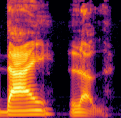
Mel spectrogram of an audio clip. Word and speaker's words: dialogue: Alors, mon dialogue, ça, c'est dialogue. Ça ne peut manquer là, nous peut manquer que l'accent tonique là tombe sous premier syllabe là.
